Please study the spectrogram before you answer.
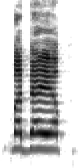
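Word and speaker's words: Badayup: Baday-up, B-A-D-A-Y-U-P, with the emphasis on the middle syllable.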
